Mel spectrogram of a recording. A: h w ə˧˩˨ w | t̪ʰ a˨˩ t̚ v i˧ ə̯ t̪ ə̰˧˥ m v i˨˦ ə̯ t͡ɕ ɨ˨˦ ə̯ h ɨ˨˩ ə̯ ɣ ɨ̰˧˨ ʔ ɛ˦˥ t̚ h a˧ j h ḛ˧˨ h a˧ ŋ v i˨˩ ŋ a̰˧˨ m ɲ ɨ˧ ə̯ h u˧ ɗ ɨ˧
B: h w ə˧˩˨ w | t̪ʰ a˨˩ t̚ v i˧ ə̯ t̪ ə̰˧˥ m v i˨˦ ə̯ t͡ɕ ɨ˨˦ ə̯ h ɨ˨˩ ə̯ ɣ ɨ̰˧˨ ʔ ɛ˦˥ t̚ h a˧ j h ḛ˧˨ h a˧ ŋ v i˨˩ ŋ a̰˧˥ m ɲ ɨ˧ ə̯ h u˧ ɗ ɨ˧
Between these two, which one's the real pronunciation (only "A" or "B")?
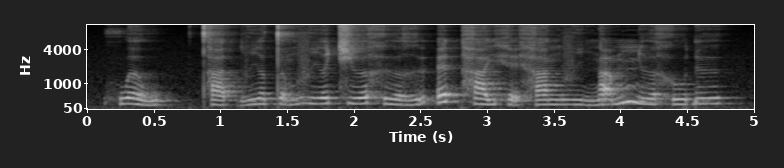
B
